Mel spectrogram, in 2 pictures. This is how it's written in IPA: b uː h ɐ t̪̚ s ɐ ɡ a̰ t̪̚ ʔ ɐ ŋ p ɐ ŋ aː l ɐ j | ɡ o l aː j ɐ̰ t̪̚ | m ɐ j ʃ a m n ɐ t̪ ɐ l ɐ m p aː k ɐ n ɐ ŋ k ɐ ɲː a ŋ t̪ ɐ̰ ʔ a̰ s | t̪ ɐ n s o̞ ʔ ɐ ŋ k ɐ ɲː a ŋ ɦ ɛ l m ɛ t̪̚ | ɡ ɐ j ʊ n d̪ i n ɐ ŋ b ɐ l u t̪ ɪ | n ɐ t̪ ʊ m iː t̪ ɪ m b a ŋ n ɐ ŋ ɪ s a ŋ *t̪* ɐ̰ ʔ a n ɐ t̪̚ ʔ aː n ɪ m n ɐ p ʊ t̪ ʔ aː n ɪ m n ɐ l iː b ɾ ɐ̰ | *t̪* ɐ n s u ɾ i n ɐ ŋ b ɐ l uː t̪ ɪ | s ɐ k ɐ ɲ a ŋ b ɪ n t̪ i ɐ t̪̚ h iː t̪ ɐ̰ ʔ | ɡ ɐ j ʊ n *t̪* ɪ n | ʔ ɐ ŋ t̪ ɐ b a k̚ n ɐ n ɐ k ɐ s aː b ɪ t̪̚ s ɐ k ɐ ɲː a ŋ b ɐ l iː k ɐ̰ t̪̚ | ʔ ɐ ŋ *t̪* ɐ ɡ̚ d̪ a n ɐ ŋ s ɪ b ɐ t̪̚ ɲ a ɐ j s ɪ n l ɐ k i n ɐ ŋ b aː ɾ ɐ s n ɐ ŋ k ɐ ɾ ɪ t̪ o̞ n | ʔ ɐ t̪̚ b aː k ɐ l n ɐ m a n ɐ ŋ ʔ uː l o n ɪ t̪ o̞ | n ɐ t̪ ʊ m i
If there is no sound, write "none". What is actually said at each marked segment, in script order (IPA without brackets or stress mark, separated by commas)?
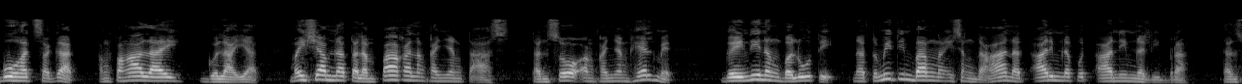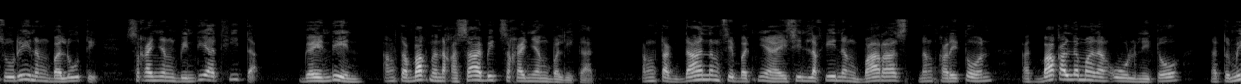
d̪, t̪, d̪, t̪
